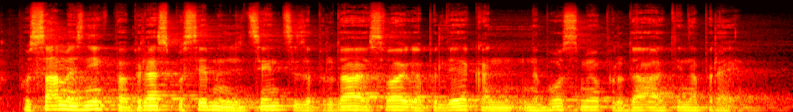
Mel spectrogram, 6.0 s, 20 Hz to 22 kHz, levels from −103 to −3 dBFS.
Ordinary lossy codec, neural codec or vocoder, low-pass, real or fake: none; none; 19.8 kHz; real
